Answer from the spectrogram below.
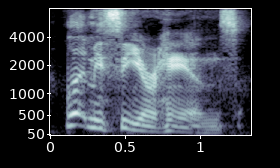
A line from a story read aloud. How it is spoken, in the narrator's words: I said sharply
